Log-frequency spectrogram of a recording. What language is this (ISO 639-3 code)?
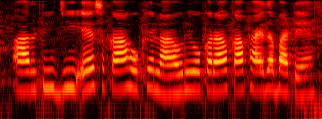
bho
